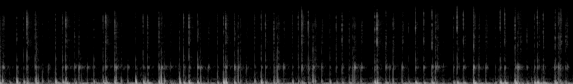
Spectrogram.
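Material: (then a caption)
Paper. A tall, empty, hollow brown kraft paper cup is held in the hands and tapped rapidly with long painted fingernails on its walls and rim. The result is a dense, continuous patter of short, dry taps: deep hollow thumps carry most of the energy, with light, bright clicks on top. A faint steady tone sits underneath throughout.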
